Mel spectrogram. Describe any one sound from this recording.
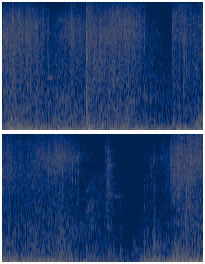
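Electric magic crackles and buzzes loudly.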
